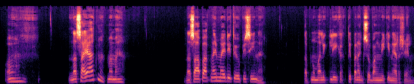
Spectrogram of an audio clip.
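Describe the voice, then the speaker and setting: A man's voice: medium pitch, moderate pace, long pauses, dry recording, clean studio sound, close to an everyday voice. A man playing a troubled, dutiful husband, brooding and earnest, in a Filipino radio drama in Ilocano. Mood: polite, eager. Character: troubled husband, dutiful son-in-law running the family business.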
